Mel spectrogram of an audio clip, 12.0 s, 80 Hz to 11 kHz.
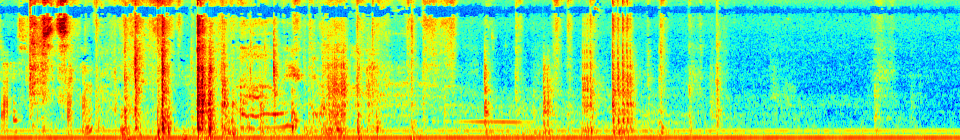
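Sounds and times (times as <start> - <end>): low electrical hum: 0.0 - 12.0
faint knocks and shuffling: 0.2 - 10.0, 10.7 - 11.7.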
